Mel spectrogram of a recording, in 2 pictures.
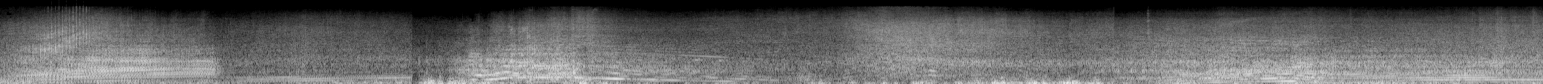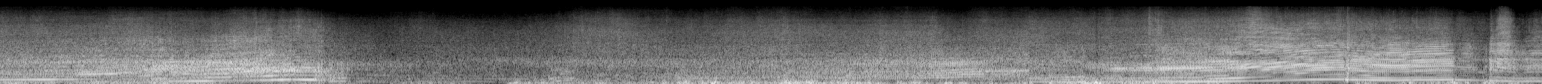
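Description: Several modified cars accelerate hard away one after another on a wet road, a Nissan Skyline R34 among them. Each engine's pitch rises through the revs and drops at the gear changes. Tyres hiss on the wet tarmac underneath.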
